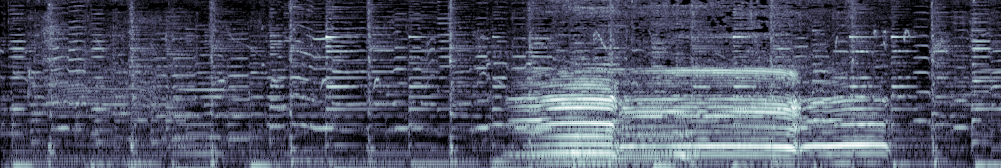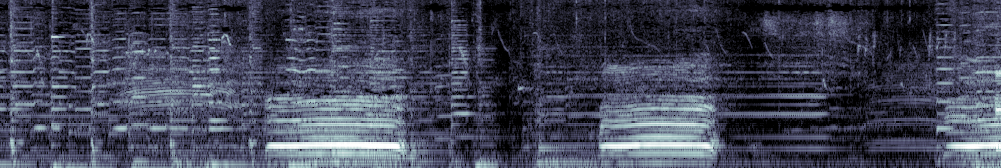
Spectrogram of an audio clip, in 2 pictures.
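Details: A herd of tame cattle on a wide grassy pasture ringed by trees give several loud, drawn-out moos that swell and fade while grazing and interacting, over quiet background music.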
